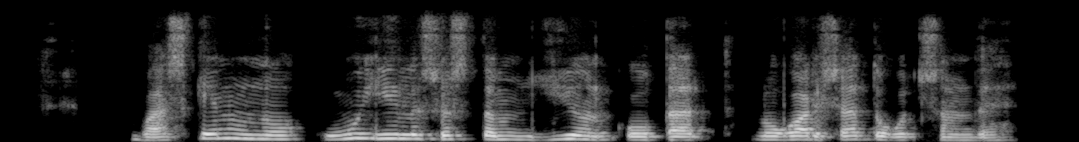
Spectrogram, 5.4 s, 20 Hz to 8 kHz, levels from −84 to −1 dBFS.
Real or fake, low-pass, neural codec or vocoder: fake; 7.2 kHz; codec, 16 kHz, 4.8 kbps, FACodec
